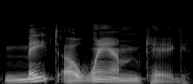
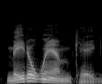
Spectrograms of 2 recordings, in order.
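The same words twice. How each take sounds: First: Matawamkeag with MAY at the start, MAY-tuh-wam-kig; mispronounced town. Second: Matawamkeag, lower, MAY-tuh-wam-kig; abused form repeated; mispronounced town. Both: Shown as a demonstration. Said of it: "favorite abused form".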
